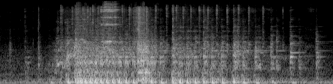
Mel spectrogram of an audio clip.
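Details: Salvaged Toro snowblower, small engine started on choke after parts were reinstalled. Rapid popping as it catches, runs briefly with uneven firing, then fades; it starts and runs.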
